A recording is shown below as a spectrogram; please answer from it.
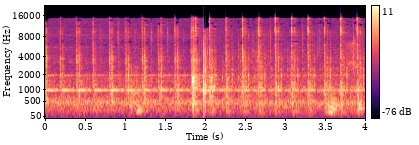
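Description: A stepper motor salvaged from a printer, 200 steps per revolution and driven by an A4988 chopper driver, turning a drilling machine's leadscrew. It gives a steady high whine with fast, even ticking, and a sharper click about two seconds in.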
